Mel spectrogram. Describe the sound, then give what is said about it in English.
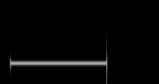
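A single answering machine beep from an automated phone feedback service: one steady, high-pitched electronic tone lasting about a second, clear and fairly loud, starting and stopping abruptly with faint clicks, with silence after. “please tell us what you think of the Ethan and Jezza podcast after the beep”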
